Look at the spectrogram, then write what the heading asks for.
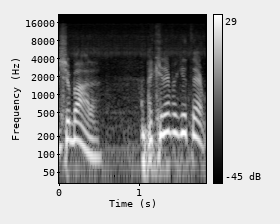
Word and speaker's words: ciabatta: it French or Italian it's Italian like ciao CIA you know what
